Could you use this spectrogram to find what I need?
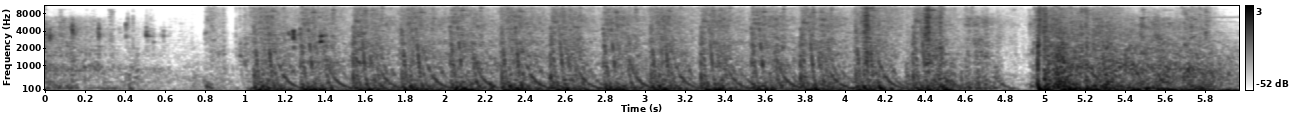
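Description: A video game automatic rifle fires in rapid bursts.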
